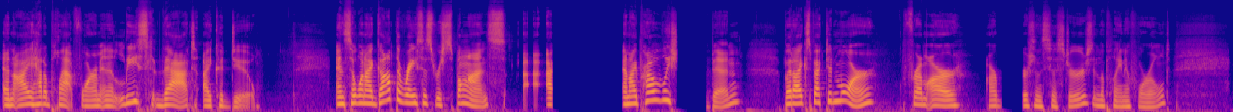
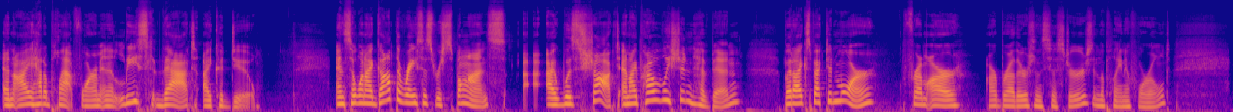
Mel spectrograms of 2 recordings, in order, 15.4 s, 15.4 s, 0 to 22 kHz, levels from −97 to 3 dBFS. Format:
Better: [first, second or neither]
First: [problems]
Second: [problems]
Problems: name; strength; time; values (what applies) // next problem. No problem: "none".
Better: second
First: audio cutting out; at 7 s for 1 s, at 8.5 s and at 13 s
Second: none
